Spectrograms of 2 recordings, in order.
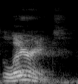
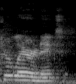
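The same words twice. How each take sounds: First: "larynx" said as "lar-inks"; careful model of "larynx" as "lar-inks"; correct larynx. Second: "larynx" said as "lar-nix"; mispronounced larynx. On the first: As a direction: pronounce "larynx" clearly, ending in "-inks". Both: Shown as a demonstration. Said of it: "not your, not your larynx".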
